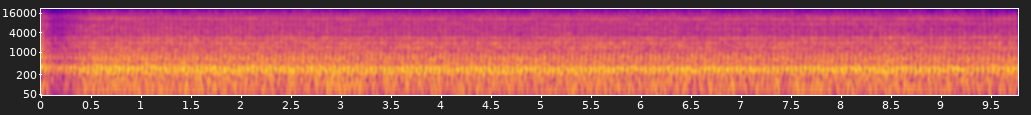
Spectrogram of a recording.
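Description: A pneumatic impact tool hammers continuously and loudly at a front suspension bolt on a 1998 Mazda 626, a dense rapid rattling that holds steady for the full ten seconds with no talking.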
